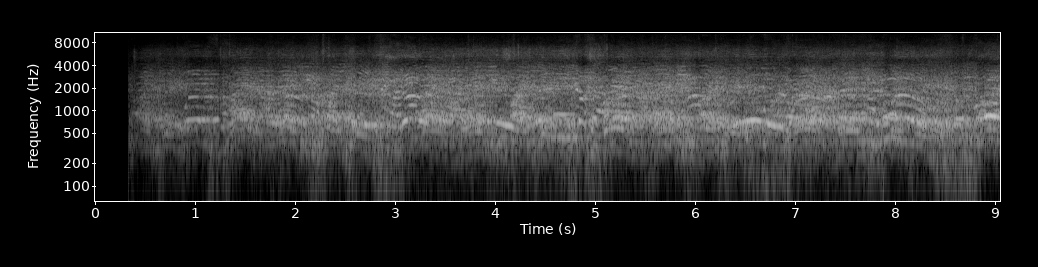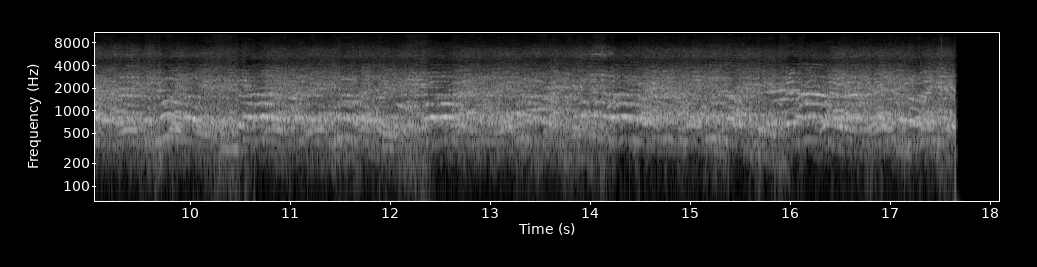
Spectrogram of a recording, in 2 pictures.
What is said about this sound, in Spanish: todos gritaban fuera delincuentes, fuera delincuentes.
